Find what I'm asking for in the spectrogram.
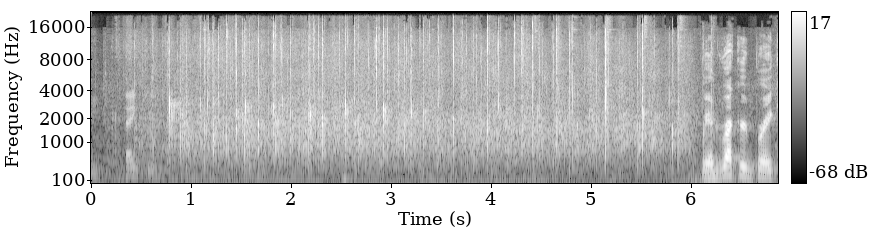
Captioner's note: applause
